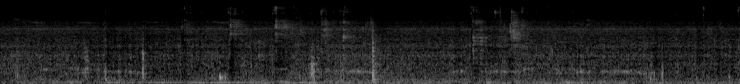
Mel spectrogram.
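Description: Close-miked chewing of a steamed momo dumpling, with short wet mouth clicks and smacks scattered irregularly through it.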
